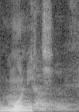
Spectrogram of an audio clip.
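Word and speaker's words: Múnich: Munich, la pronunciación correcta en español, Munich.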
